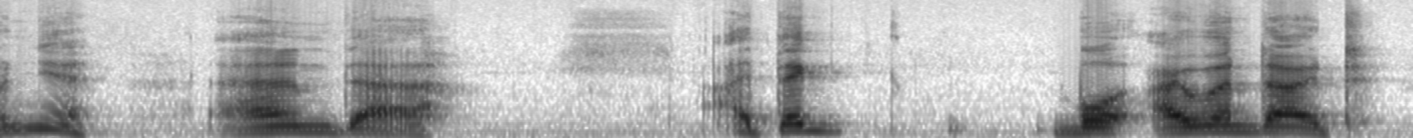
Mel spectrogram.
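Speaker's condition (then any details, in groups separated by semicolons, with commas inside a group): Friedreich's ataxia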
